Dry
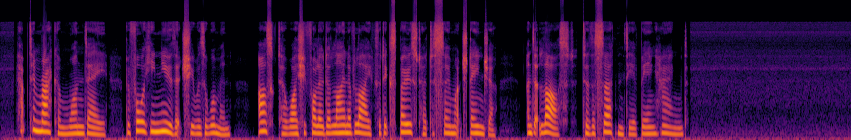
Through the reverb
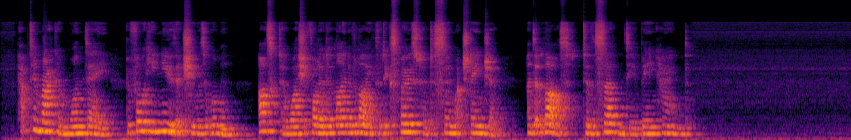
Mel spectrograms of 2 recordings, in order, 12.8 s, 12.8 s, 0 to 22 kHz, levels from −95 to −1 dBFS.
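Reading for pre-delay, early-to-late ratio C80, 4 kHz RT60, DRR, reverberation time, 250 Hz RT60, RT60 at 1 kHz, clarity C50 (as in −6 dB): 7 ms, 9.0 dB, 0.35 s, −4.0 dB, 0.65 s, 0.75 s, 0.60 s, 4.5 dB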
